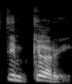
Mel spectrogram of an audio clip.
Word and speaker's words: Tim Curry: introduce myself my name's tim curry pronounced within hurry you ladies know that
